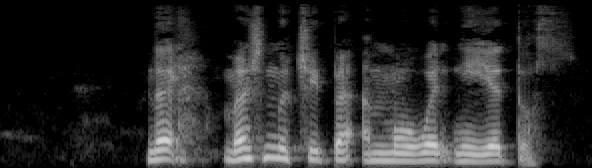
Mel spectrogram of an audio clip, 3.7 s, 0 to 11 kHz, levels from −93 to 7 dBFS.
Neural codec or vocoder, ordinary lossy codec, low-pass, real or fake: codec, 24 kHz, 0.9 kbps, WavTokenizer, medium speech release version 2; MP3, 48 kbps; 9.9 kHz; fake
